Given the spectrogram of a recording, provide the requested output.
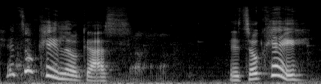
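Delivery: high cooing reassurance to a scared dog; calm him with a sweet high voice; soothing a frightened dog, high and gentle; soothing pet talk. Real, not acted.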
